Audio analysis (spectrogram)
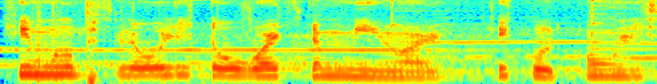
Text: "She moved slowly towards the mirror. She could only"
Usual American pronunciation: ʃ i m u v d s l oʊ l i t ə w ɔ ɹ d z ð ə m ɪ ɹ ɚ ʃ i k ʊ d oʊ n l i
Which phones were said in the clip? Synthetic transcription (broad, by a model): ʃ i m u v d s l oʊ l i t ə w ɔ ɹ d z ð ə m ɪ ɚ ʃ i k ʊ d oʊ n l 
